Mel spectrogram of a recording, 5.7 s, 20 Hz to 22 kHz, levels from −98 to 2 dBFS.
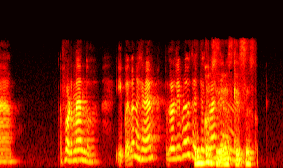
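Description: No technical faults are audible anywhere in this recording.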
